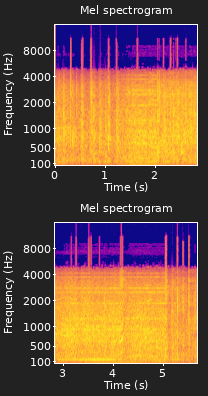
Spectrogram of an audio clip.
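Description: A fireworks display with rows of comets launching in rapid volleys over the harbour: a dense crackle of many sharp pops. A steady rushing noise and a low hum run underneath, and the popping thins in the middle and picks up again near the end.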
